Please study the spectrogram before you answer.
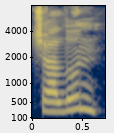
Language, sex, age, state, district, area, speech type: Kashmiri, female, 30-45, Jammu and Kashmir, Budgam, rural, read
